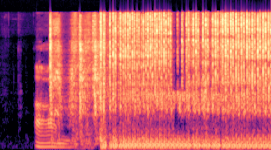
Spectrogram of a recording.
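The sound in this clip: A motorcycle engine starts after a brief silence while it is being warmed up. A whirring, stuttering start is followed by the engine catching into a loud, steady, throbbing idle that runs evenly to the end.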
